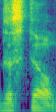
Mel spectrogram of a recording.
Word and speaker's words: DSTLD: DSTLD, pronounced distilled, offers luxury-grade denim at affordable price jeans that would normally cost you hundreds, dog.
